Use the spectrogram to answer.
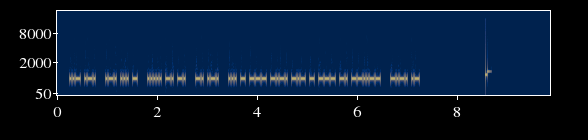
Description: Morse code, heard as a keyed tone, about 40 wpm, 700 Hz. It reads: UR RST 5NN NR STOCKTON, CA
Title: Practice QSO - Exchange 1 - Beginning - 40wpm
